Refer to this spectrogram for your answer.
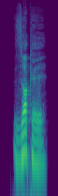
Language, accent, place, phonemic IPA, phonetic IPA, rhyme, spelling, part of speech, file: German, Germany, Berlin, /ˈzɔkəl/, [ˈzɔkl̩], -ɔkl̩, Sockel, noun, De-Sockel.ogg
- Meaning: 1. base 2. pedestal, plinth 3. socket, base (clipping of Lampensockel) 4. socket for a chip or CPU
